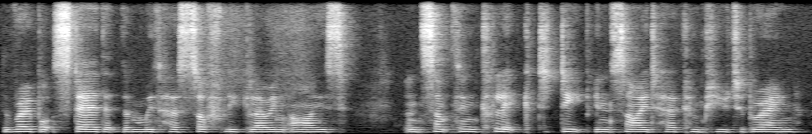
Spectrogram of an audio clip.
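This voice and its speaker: A woman narrating a children's novel aloud, with measured and expressive storytelling. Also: medium pitch. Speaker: storybook reader.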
